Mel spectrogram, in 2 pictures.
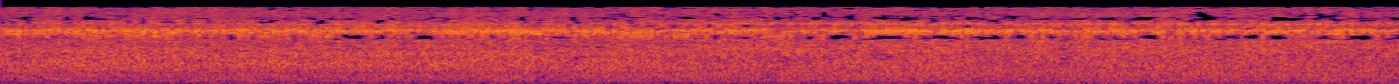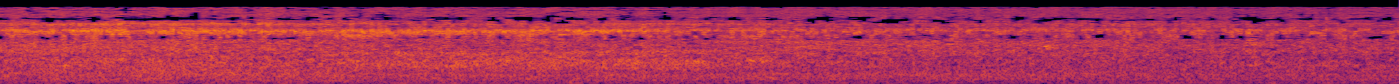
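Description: Heavy rain pouring down in a steady, dense hiss, a little quieter toward the end.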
